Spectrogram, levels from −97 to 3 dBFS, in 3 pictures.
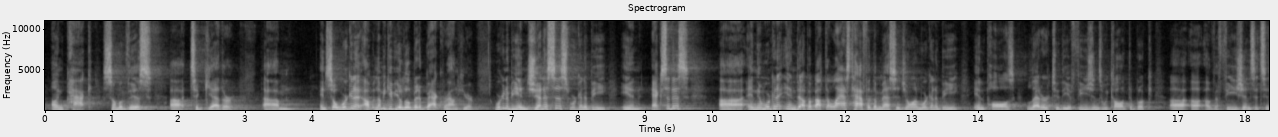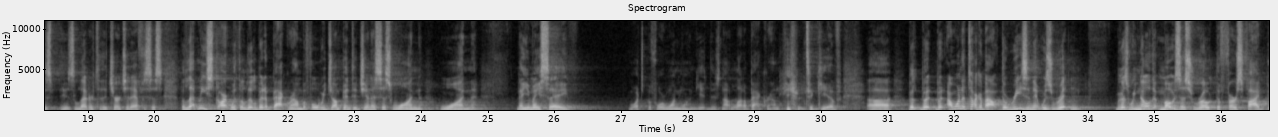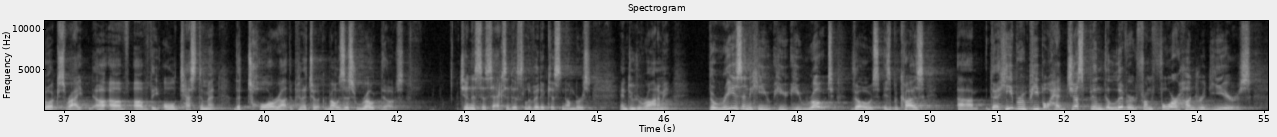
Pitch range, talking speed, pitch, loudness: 155-205 Hz, 190 wpm, 175 Hz, -26 LUFS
